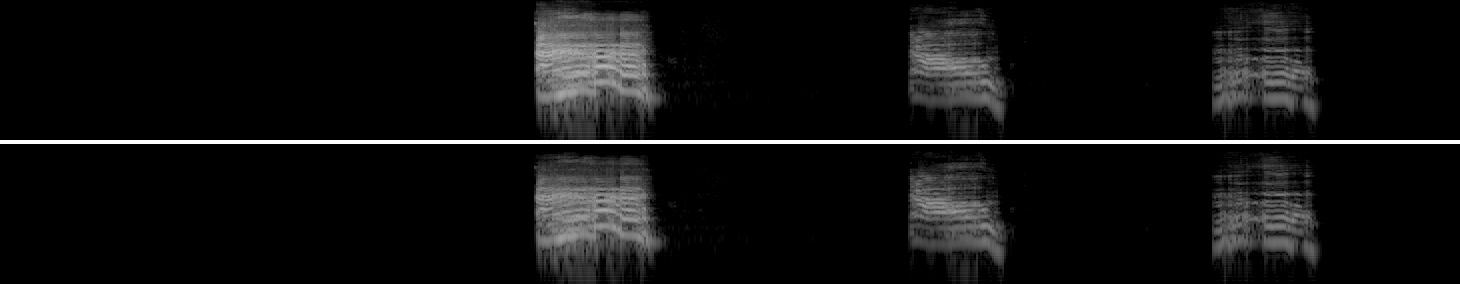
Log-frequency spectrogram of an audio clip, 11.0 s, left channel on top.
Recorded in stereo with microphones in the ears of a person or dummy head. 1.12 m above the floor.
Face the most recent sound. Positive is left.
turn(degrees=5)  # may be behind; listen again after turning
